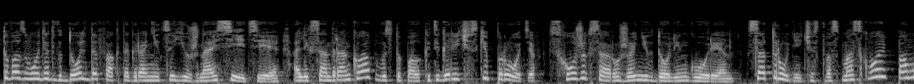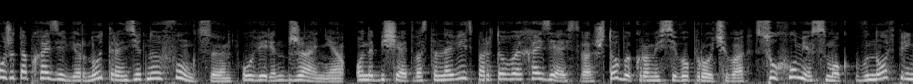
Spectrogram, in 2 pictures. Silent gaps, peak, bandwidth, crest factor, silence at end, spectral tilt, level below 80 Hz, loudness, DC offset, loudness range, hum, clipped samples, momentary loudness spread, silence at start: none; -6 dBFS; 8.4 kHz; 12 dB; 0 s; -5.5 dB/octave; -46 dBFS; -19 LUFS; under 0.1%; 1 LU; none; under 0.1%; 4 LU; 0.05 s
